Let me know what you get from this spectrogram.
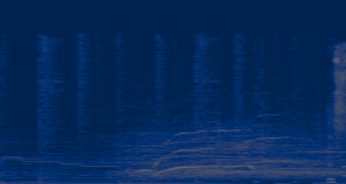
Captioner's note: crowd cheering; voiceover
